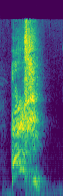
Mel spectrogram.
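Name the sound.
sneeze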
